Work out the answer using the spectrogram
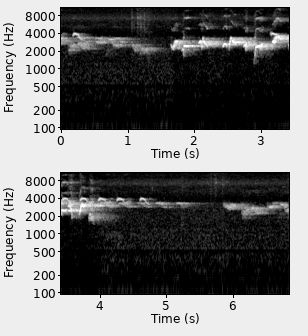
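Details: Decoy orange-headed thrush in vigorous fighting song, with a female's call used to provoke it. Dense, fast warbling with bright whistles and scratchy trills runs for several seconds, then softer notes follow.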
